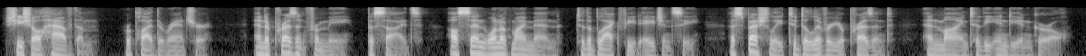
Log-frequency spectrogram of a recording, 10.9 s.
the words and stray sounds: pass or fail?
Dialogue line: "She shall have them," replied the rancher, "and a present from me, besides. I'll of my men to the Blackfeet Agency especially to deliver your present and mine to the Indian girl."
fail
